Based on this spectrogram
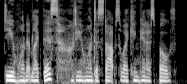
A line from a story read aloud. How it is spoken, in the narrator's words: asked, panting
